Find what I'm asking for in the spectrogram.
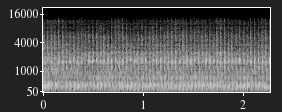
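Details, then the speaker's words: Homemade multi-standard Nipkow disc mechanical televisor, belt drive from motor pulley cog to spindle cog, at power-up: even motor hum with a quick regular pulsing, about twenty a second; an off-center pulley cog rocks the spindle, to be replaced. "although as mentioned the pulley Cog is you know about wonky and it's causes the spindle to rock a bit and makes a quiet noise which is undesirable but for now it'll do"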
